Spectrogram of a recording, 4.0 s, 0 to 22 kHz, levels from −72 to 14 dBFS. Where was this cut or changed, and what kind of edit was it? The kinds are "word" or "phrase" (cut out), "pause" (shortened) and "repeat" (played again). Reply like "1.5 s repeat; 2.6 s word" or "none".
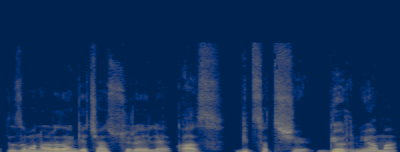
1.8 s word; 2.5 s word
